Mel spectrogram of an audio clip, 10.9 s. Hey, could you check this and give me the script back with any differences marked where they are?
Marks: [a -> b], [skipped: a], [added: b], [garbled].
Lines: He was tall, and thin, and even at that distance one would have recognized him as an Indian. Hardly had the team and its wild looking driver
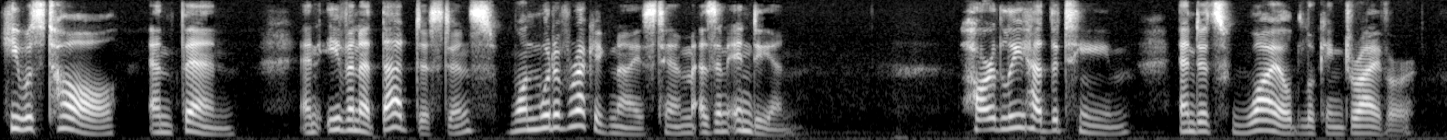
He was tall, and thin, and even at that distance one would have recognized him as an Indian. Hardly had the team and its wild looking driver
